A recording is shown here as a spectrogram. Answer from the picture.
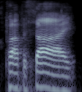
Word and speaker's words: prophesy: shared with you and if you see it with an s prophesy that's the verb that's what you are you are prophesying to the people does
